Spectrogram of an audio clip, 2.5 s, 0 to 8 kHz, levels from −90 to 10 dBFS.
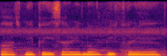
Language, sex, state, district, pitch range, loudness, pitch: Hindi, female, Arunachal Pradesh, Papum Pare, 210-220 Hz, -12 LUFS, 210 Hz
